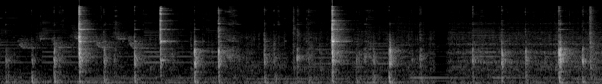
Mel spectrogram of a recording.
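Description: Salt and spices being mixed in a large bowl for macaroni produce sharp, close clinks and taps of a spoon against the bowl, irregular but frequent, with quiet gaps between strikes.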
